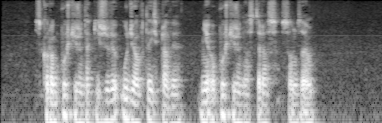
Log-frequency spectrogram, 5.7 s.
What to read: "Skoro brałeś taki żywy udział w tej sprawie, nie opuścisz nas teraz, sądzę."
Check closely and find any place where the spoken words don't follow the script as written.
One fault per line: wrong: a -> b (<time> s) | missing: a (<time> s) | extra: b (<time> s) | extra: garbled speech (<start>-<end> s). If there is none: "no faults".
wrong: brałeś -> opuścisz (0.8 s)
